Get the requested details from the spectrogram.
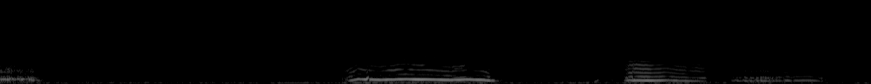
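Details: Snoring from a sleeping, dreaming cat napping at home: a few drawn-out, buzzy, tonal breath sounds in a quiet room.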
